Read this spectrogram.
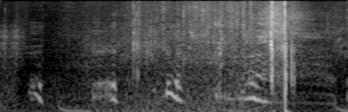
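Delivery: very high giddy squealing laugh. Real, not acted. Angler admires his catch, real high giddy laugh. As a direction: laugh with pure joy up high. Holding the big bass.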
